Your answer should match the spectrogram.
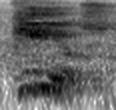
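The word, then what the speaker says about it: κύριος: parece ser curiosos única esa letra u se pronuncia como una y una y una ye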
